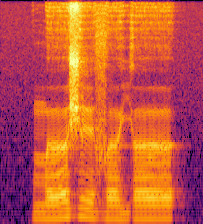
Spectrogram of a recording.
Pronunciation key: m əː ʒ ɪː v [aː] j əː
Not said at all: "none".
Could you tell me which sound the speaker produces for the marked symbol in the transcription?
əː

